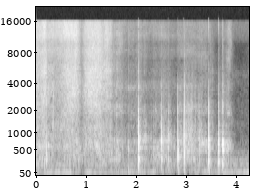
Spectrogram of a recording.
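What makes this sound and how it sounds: A medium, hollow, closed corrugated cardboard shipping box with a black top and white corrugated sides is held in one hand while the fingertips and short nails of the other hand tap and drum on its black flat top. A soft, breathy rustling fills the first second and a half. Then about ten short, dry, papery taps follow, each dying away almost instantly.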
